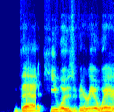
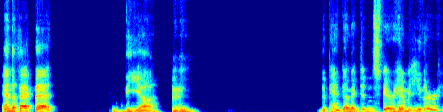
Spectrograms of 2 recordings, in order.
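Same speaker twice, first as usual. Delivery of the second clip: higher, halting voice with long pauses and throat-clearing; choked up; 4 semitones higher than usual. Real, not acted. Panelist remembering a friend lost in the epidemic, choked up. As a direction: push through real emotion, stopping to recover. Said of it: "I'm getting choked up".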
